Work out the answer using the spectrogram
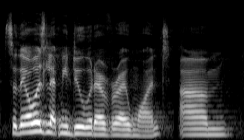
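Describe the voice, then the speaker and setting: Her voice lowish, clear and resonant with a slight mellowness, an Indian woman in her thirties talks a little fast. She is on stage before a live audience, joking at her own expense in a chatty way. Her English accent is a mixture shaped by growing up abroad.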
